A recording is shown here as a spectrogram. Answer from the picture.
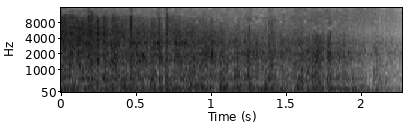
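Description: Loud thunder sound effect: a long, noisy crash of thunder that begins to fade near the end.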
